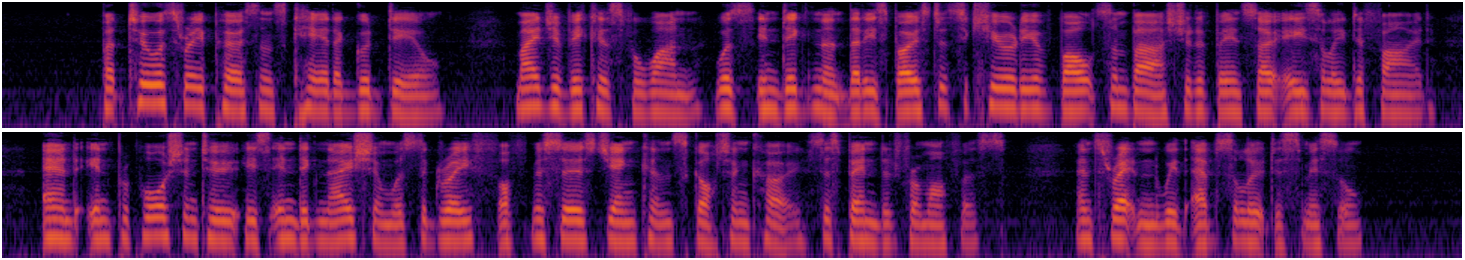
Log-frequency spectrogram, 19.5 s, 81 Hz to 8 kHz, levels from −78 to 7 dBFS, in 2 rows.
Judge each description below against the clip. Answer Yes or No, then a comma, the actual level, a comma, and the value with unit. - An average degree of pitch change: No, narrow, 2.1 semitones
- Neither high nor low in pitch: Yes, medium, 155 Hz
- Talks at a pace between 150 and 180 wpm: Yes, average, 160 wpm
